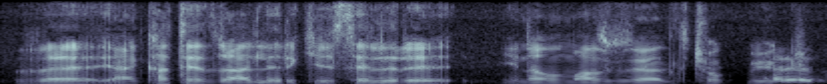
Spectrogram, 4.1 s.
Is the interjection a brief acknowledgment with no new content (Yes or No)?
No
